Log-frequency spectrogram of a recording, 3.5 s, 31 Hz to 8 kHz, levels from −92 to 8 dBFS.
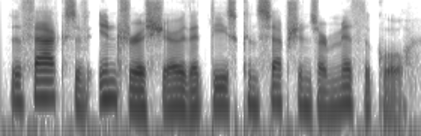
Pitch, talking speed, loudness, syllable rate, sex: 110 Hz, 170 wpm, -21 LUFS, 5.5 syllables/s, male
